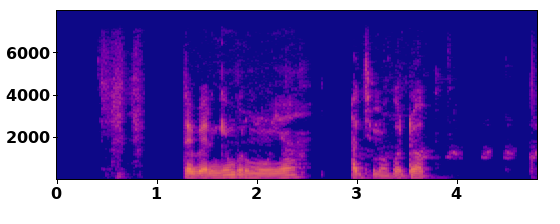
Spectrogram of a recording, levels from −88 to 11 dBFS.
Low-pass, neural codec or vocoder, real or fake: 7.2 kHz; none; real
